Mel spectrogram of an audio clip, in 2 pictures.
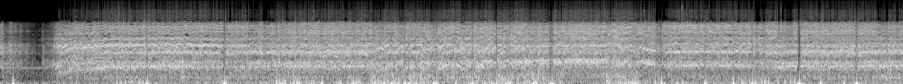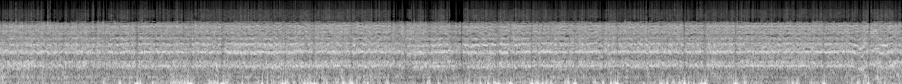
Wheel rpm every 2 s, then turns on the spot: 100, 210, 260, 260, 220, 230, 220, 230, 230.
none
